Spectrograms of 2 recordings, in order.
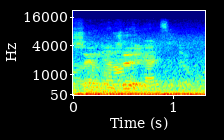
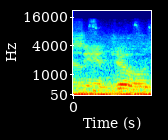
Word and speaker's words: San Jose: There's a town and it's called San Joe's. Everybody else in the world pronounces it San Jose. But up here they'll tell you, no, it's San Joe's, and you ain't from around here.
